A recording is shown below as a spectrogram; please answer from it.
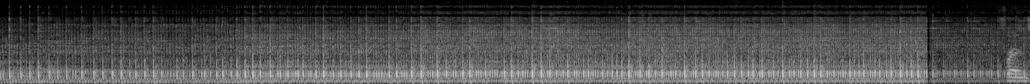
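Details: Old McCulloch Super Pro 70 chainsaw, richened slightly after a pulse line fix (gasket sealer suspected): sustained high rev about nine seconds, then drops away and settles. Normal rev and return to idle.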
